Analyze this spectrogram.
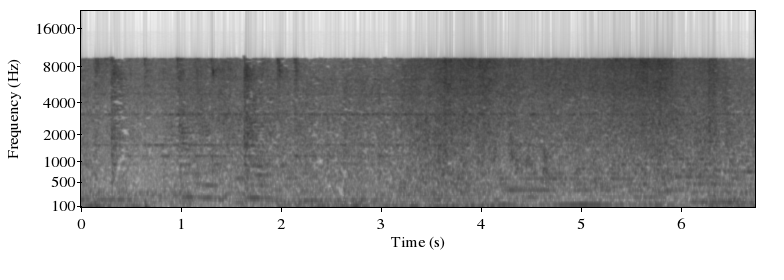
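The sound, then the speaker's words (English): Steady, rough rush of open sea water and surf with heavy low rumble and wind buffeting, continuous and fairly loud throughout, like choppy waves heard from a boat on the water, in open water of the Sea of Japan several miles past a harbor where a tug tows a CL-215 seaplane out for takeoff. “Get the rough out here! The Koreans promised calm”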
